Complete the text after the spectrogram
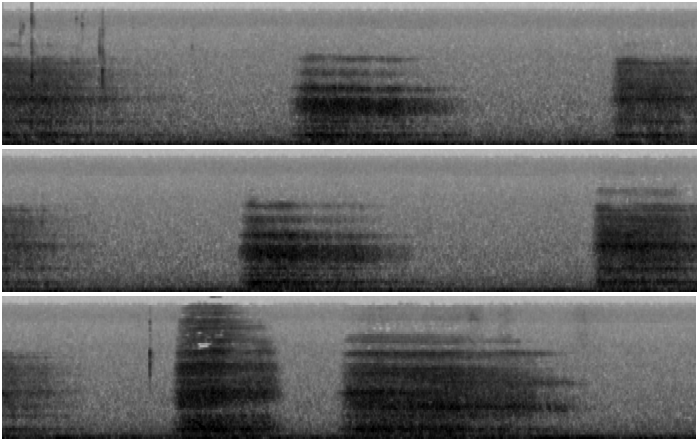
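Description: A woman speaks softly and whispers close to a microphone, in short spells with pauses between.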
